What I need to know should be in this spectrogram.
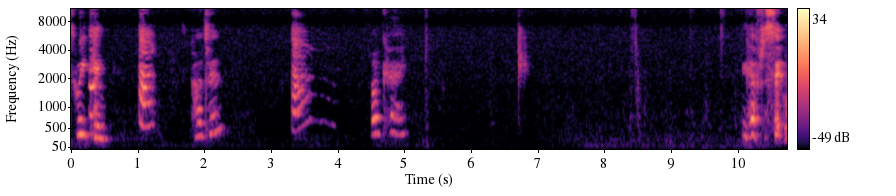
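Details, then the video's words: Tabby cat Eric, described as squeaking while sitting on a piece of paper indoors, makes a run of short, chirpy meows and squeaks, roughly one per second, then pauses and resumes with a louder burst at the end. "conversational cat clips"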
